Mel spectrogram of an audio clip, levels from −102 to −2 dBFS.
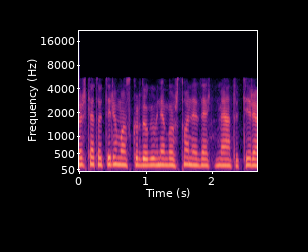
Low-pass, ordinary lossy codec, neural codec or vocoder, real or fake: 5.4 kHz; AAC, 48 kbps; codec, 24 kHz, 6 kbps, HILCodec; fake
